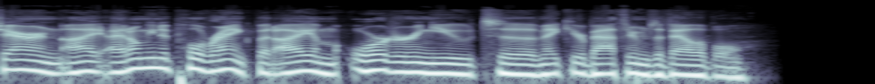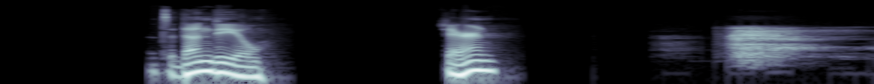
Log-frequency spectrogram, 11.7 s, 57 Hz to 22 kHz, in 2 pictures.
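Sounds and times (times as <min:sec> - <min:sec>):
speech: 0:00.0 - 0:05.0, 0:06.8 - 0:07.7, 0:08.8 - 0:09.2
heavy breath out like a long audible sigh: 0:10.7 - 0:11.6.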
